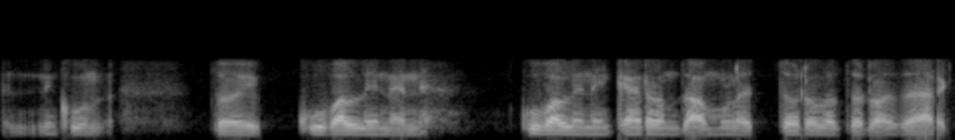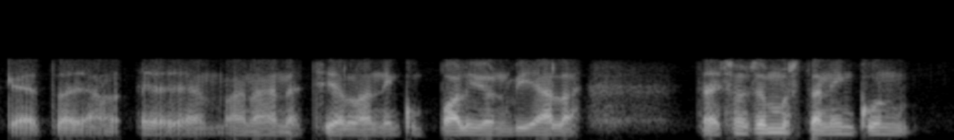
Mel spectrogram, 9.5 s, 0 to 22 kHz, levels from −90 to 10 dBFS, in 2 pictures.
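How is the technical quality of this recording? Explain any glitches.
The recording is narrowband and rough throughout. The speech sounds thin and boxed-in, s sounds come out scratchy, and granular hiss sits under everything. That's the Bluetooth CVSD headset codec. It tracks the waveform one up-or-down bit at a time with an adapting step. Here it passes only about 300 Hz to 3.4 kHz, with nothing above 3.8 kHz, consistent with a 64 kbps link.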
